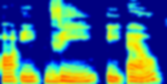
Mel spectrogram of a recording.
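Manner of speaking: R E V E L letter by letter, slowly; slow, separate letters for R E V E L; spelled out. Shown as a demonstration. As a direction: spell R E V E L with a distinct V. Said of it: "when it's spelled with V".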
